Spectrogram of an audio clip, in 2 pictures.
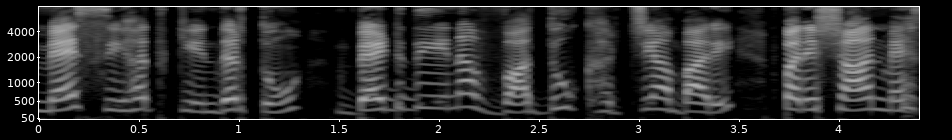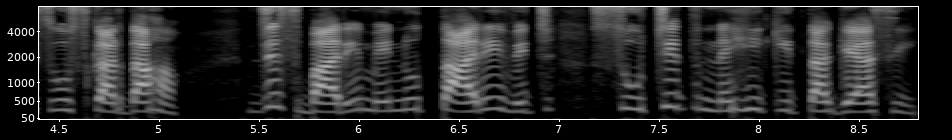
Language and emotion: Punjabi, angry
